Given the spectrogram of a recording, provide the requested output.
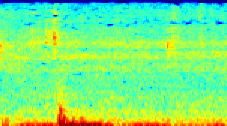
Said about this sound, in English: Oh, wow. It's like a river down your street, bro. Yeah, dude. Oh, look, that's the thing. It's the manhole cover. Why is it coming up like that? I don't know.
